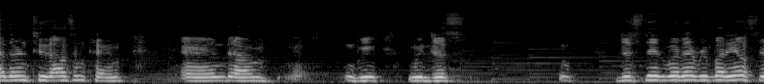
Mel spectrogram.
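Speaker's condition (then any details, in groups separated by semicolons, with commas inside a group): Cerebral palsy; wheelchair user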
